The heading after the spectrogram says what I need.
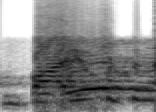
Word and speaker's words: Biot: तो इनका नाम था यो बैप्टिस्ट बायो, बायोट नहीं, बायो केवल, टी साइलेंट रहता है, और इनका नाम था फेलिक्स सैवर्ट।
